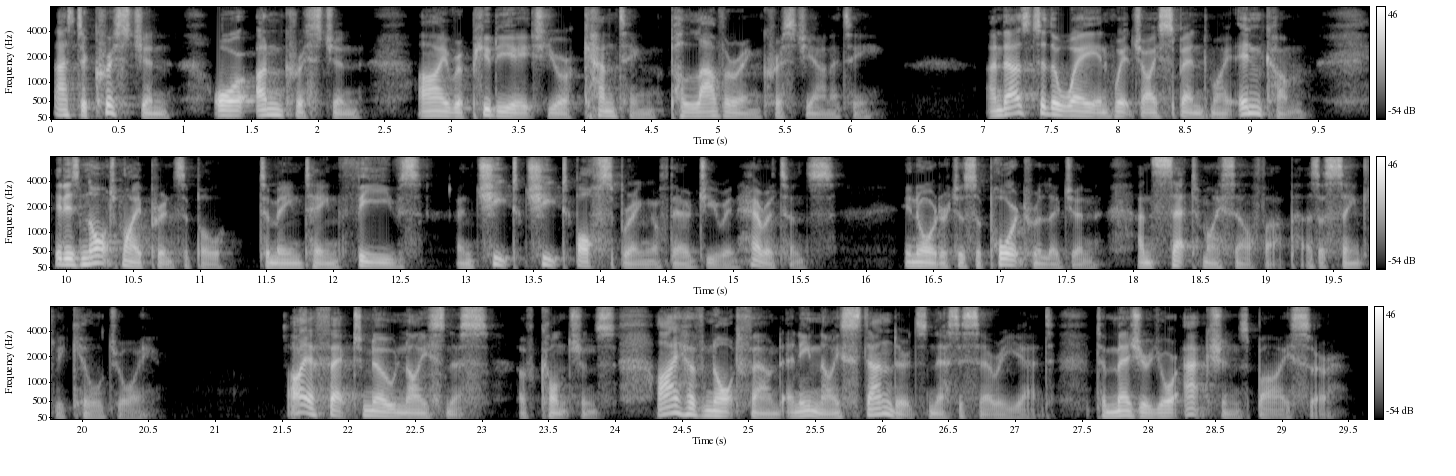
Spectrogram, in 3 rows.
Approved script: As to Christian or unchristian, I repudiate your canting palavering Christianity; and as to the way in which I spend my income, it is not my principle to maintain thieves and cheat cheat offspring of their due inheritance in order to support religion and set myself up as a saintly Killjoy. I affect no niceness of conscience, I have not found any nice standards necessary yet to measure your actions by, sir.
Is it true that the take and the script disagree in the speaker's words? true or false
false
